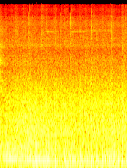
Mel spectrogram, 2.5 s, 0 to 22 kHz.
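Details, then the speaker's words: Yamaha RZ500 two-stroke restoration first start, carbs, air boxes, cooling system and wiring loom redone; steady, even engine note with strong low rumble, no knocks or misses — normal running. "Sounds good though. It runs really great. I mean, lovely. I'm really super pleased with that."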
